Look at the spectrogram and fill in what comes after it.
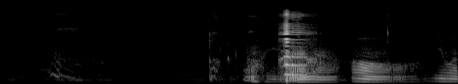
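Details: Short, sudden voiced gulping catches between quiet pauses from a newborn baby only hours after birth, his first case of hiccups; repeated hiccups.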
